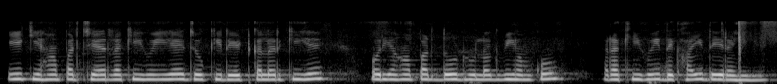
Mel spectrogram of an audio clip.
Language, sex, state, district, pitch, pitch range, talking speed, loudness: Hindi, female, Bihar, Begusarai, 230 Hz, 225-235 Hz, 200 wpm, -22 LUFS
